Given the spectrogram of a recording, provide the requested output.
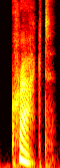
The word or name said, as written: cracked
